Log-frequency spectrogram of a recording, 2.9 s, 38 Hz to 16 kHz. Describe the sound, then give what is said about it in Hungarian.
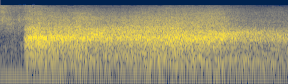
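A steady, loud roar of a car speeding at 160 km/h in the inside lane of the M7 motorway kicks in abruptly and holds as a broad rushing hiss, easing slightly near the end as it starts braking on seeing a speed camera, with no one talking. “A képen jól látszik, ahogy a belső sávban 160-nal megy egy autó, aztán fékezni kezd, amikor meglátja a trafipaxot az út mellett, már későn.”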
